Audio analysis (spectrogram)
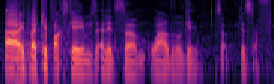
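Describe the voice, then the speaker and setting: A man speaking at a convention panel, answering audience questions in an animated, casual way and often adding tag questions. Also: on the low side, moderate pace. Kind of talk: casual Q&A talk. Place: convention hall.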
